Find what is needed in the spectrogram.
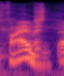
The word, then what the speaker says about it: Feynman: Is it Feynman? – Yeah. – Apparently. – Yes. – I don't know how to pronounce it. Yeah, it's Feynman.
